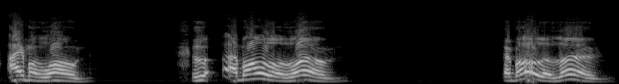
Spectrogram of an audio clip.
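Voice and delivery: lightly whiny, self-pitying Elijah; whining Elijah. Retold or imitated. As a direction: mope it out slowly like a sulking prophet. Preacher voices whining Elijah.

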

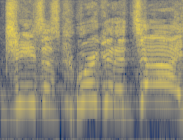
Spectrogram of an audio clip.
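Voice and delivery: high, mock-panicked cry; frightened disciples wailing. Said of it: "They're like".

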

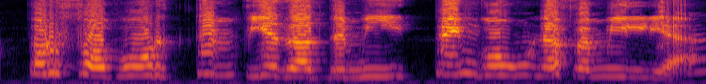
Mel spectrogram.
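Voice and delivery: high pleading victim voice; frightened victim pleading; begging for mercy. Acted. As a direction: beg for your life, high-pitched.

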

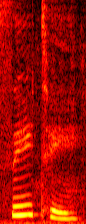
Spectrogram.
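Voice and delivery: "city" with stress on the first syllable; teacher modelling CI-ty. Shown as a demonstration. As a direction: stress the opening of "city", let the ending fall. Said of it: "Stress on the first syllable".

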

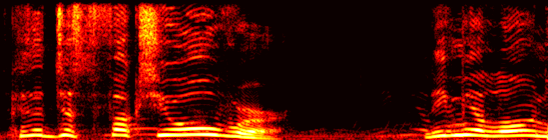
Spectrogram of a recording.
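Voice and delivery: high-pitched aggrieved complaint; exasperated protest. Real, not acted. Gamer begging a mine to back off, exasperated protest. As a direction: whine your grievance at the mine.

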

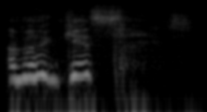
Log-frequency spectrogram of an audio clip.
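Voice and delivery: ordinary talk, nothing marked

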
